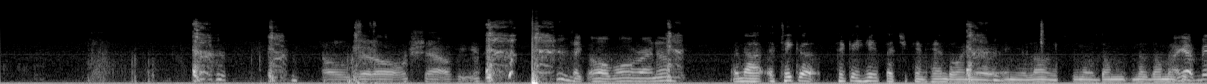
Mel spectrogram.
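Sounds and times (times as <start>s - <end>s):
man coughing: 2.0s - 6.8s, 7.6s - 10.7s.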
